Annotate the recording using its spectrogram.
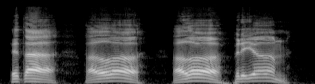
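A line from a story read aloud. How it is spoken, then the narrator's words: Hoarse yelling into microphone. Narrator (Russian): хрипло заорал в микрофон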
